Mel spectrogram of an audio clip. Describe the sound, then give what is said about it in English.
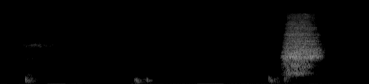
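A deep, letting-go breath during a calming relaxation exercise ends in a soft, breathy exhale of about half a second. It follows a few faint, low breathy sounds and is quiet overall. “A nice deep letting go breath.”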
